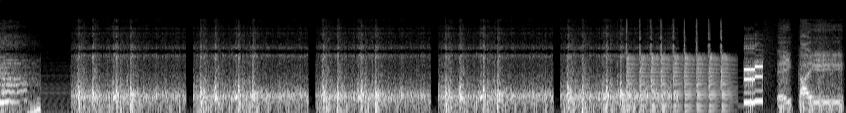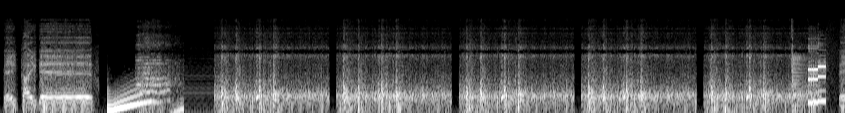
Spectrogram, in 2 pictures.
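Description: A train rumbles past with steady, rhythmic clattering.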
